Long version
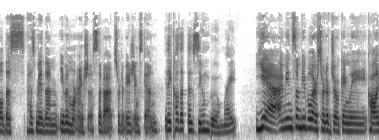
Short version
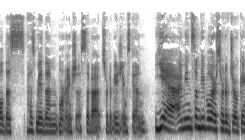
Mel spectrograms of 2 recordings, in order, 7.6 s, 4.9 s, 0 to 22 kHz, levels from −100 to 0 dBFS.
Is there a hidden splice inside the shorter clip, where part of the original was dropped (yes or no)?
yes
